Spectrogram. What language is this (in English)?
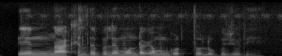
Bangla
